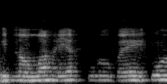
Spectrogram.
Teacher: Humnya itu jangan tertahan gitu. Soalnya nggak dengung di situ ya.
